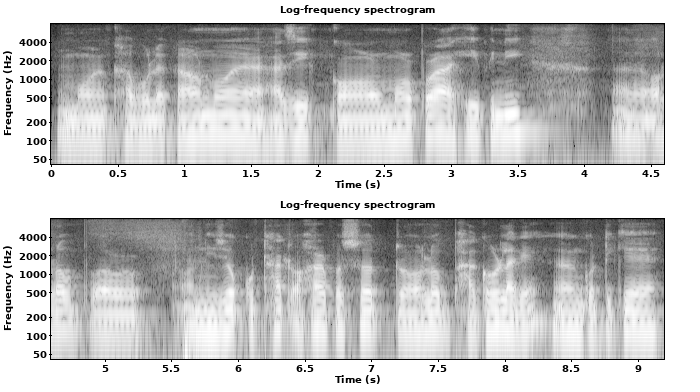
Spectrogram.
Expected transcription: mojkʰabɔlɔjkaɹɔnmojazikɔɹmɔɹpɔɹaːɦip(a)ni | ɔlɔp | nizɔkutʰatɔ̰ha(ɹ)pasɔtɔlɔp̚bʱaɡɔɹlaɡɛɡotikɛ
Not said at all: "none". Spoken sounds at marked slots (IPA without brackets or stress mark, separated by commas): i, ɹ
